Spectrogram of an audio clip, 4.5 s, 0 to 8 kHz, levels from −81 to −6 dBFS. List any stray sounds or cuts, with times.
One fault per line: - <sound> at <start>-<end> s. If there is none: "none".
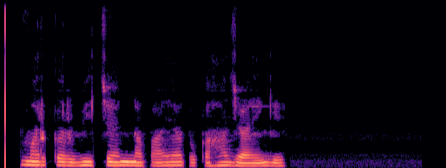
none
